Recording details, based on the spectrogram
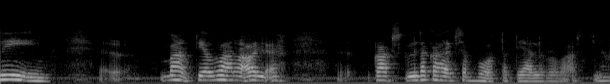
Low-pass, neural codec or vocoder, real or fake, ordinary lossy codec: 10.8 kHz; none; real; none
